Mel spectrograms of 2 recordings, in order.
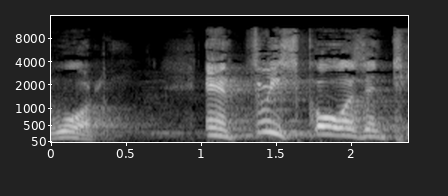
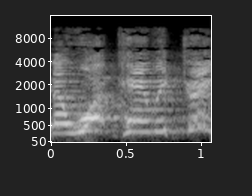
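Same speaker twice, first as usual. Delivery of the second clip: mock, slightly raised, grumbling, pitched-up voice; 8 semitones higher than usual. Speaker retells people in the wilderness without water asking Moses, retelling a slightly raised voice. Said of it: "they kind of raised the voice a little bit".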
